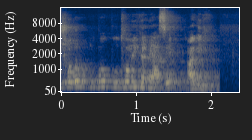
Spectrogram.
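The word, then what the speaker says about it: ا: আলিফ আলিফ আলিফ, যেমনটা একটা বাতাস বেরোচ্ছে, যেন দুটো ঠোঁট একসাথে হয়ে না যায়, আলিফ এরকম যেন না হয়, আলিফ হবে।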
